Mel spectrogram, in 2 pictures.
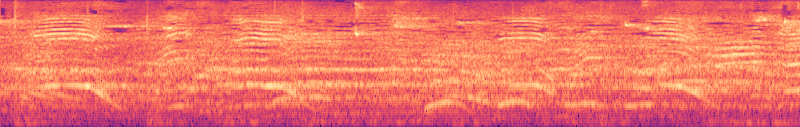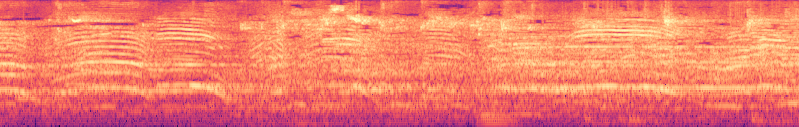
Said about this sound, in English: Loud gym here tonight. As to be expected.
